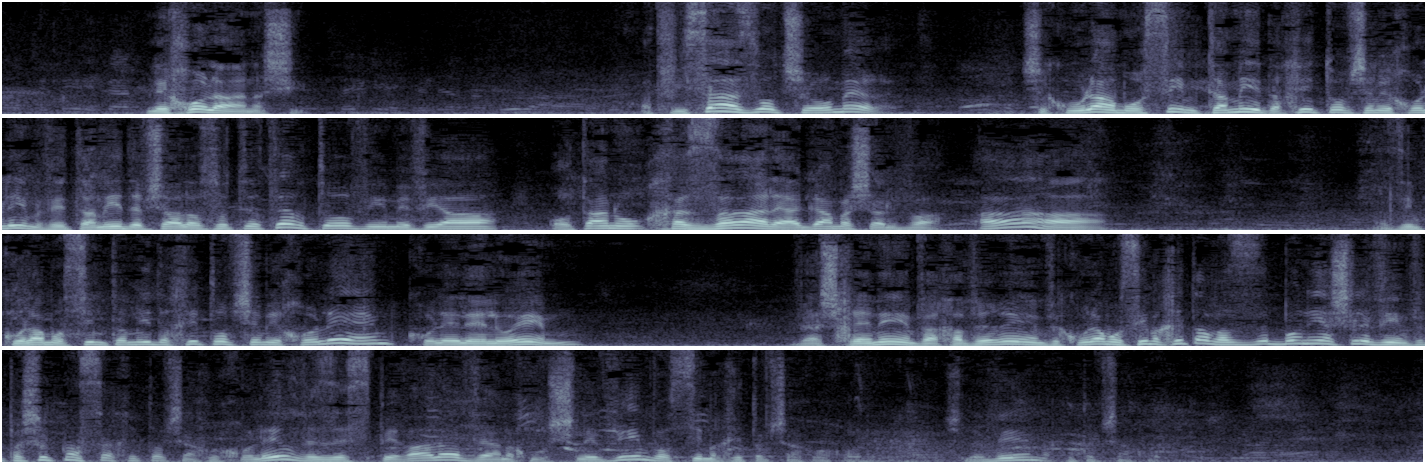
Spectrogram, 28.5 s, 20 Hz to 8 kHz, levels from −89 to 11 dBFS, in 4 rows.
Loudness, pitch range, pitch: -20 LUFS, 110-175 Hz, 140 Hz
